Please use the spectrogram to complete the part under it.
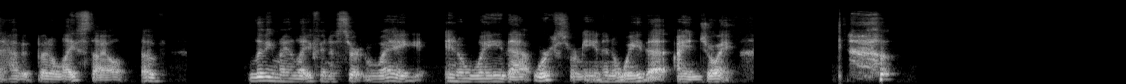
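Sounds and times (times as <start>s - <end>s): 
speech: 0.1s - 1.8s, 2.5s - 7.6s, 8.4s - 9.0s
person coughing: 8.4s - 9.0s.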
